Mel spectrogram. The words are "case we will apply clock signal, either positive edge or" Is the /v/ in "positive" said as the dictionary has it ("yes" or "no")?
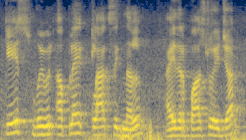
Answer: no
